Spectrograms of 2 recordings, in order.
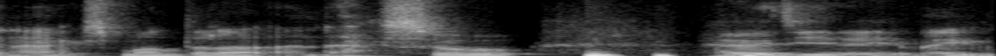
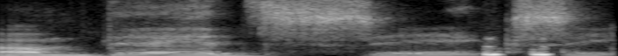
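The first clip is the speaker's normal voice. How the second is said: comic put-on Scottish accent; 4 semitones higher than usual. Showing off an accent he keeps doing, the speaker does a Fat Bastard impression. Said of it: "Fat Bastard obviously is Scottish".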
